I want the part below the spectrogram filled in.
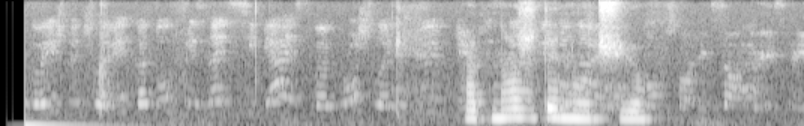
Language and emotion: Russian, sad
